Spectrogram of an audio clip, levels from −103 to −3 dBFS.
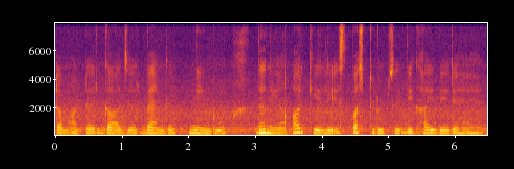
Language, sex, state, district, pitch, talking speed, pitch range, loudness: Hindi, female, Arunachal Pradesh, Lower Dibang Valley, 195 Hz, 130 wpm, 185-210 Hz, -18 LUFS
